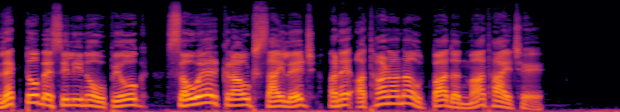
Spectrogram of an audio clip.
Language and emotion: Gujarati, neutral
